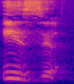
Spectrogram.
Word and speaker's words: is: तो सबसे पहला शब्द हमारे पास आपकी स्क्रीन पे आपको दिख रहा है इज, IS लिखा हुआ है, लेकिन उच्चारण इसका इज होता है।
